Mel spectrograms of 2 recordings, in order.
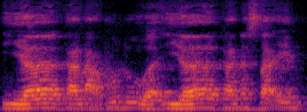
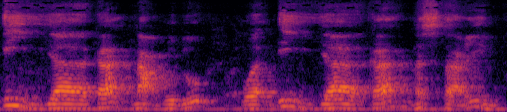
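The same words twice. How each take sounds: First: The y sound is said short, not doubled. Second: The y sound is held long and doubled. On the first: The speaker calls it wrong. "sering kita dengarkan bacaan Fatihah seseorang" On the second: The speaker calls it right. "Padahal ada tasdid"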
